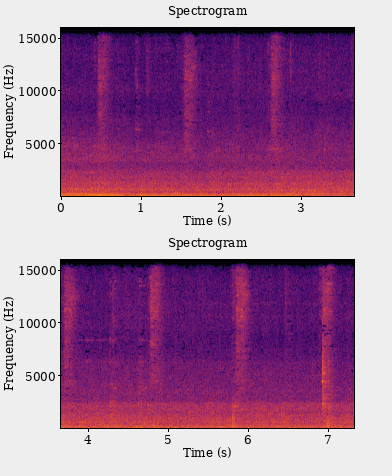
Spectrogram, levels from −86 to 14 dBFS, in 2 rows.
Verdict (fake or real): real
